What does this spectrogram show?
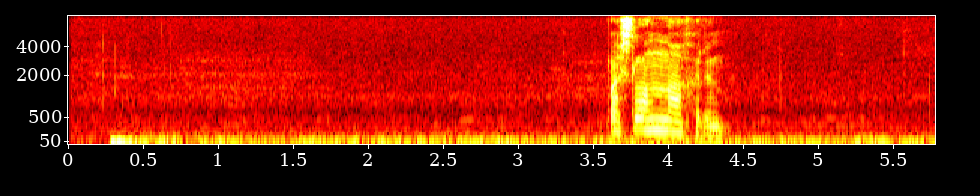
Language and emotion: Russian, angry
